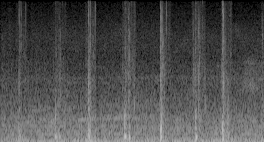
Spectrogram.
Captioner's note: feet stomping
